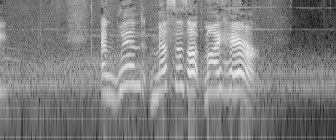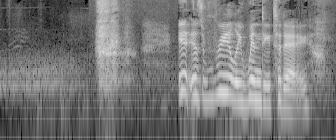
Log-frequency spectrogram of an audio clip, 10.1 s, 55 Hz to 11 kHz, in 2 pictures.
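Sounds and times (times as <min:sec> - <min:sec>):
low street background hum: 0:00.0 - 0:09.6.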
